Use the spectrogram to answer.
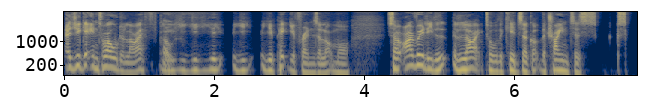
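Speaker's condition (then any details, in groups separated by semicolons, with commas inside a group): Stutter; worsened around GCSE years, parents tried speech therapist, then hypnotist for relaxation; stammer worsened in secondary school, prohibitive in places, hypnotist aimed at less stammering, less concern; repeated sounds, repeated words, prolonged sounds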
